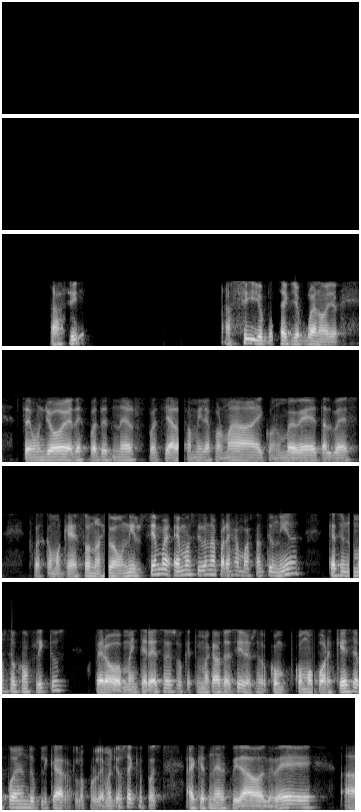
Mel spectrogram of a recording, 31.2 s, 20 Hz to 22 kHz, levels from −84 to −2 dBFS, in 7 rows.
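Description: Telephone-band speech, cut off above 4 kHz as G.711 coding does, with two kinds of damage. At 12.54 s and 22.44 s a dropped buffer (overrun) leaves no silence, and the sound jumps ahead by roughly a tenth and about 0.15 of a second, likely from capture not being read before the hardware overwrote it. Packet loss filled with silence is different: hard-edged silent holes at 13.60–13.66 s, 15.60–15.68 s, 19.14–19.20 s, 22.20–22.26 s and 26.20–26.22 s, lasting 60, 80, 60, 60 and 20 ms, multiples that fit 20 ms packets.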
